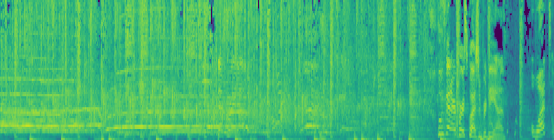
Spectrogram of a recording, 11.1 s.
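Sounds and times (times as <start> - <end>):
audience applause: 0.0 - 8.6
speech: 9.2 - 11.0.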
